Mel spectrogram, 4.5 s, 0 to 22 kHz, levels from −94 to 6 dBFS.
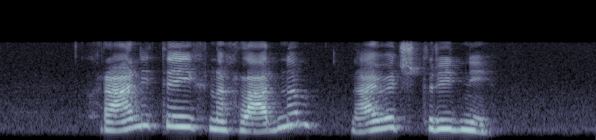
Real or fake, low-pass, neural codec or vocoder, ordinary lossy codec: real; 7.2 kHz; none; none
